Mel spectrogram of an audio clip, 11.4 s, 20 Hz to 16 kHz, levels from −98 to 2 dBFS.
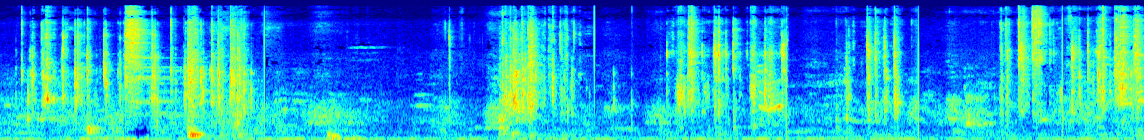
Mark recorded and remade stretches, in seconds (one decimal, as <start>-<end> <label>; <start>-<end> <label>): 0.0-11.4 recorded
